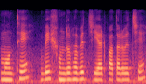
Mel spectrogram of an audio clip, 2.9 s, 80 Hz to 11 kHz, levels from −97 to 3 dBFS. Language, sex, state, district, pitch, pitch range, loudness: Bengali, female, Odisha, Malkangiri, 210 Hz, 205-230 Hz, -16 LUFS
